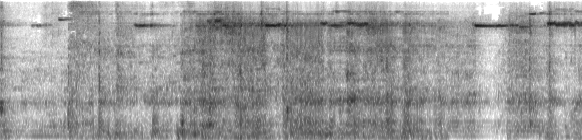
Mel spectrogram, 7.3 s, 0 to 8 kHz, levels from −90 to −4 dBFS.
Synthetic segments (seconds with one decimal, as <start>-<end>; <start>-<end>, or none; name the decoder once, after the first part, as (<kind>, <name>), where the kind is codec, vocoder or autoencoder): 1.0-5.6 (vocoder, HiFi-GAN); 6.8-7.3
